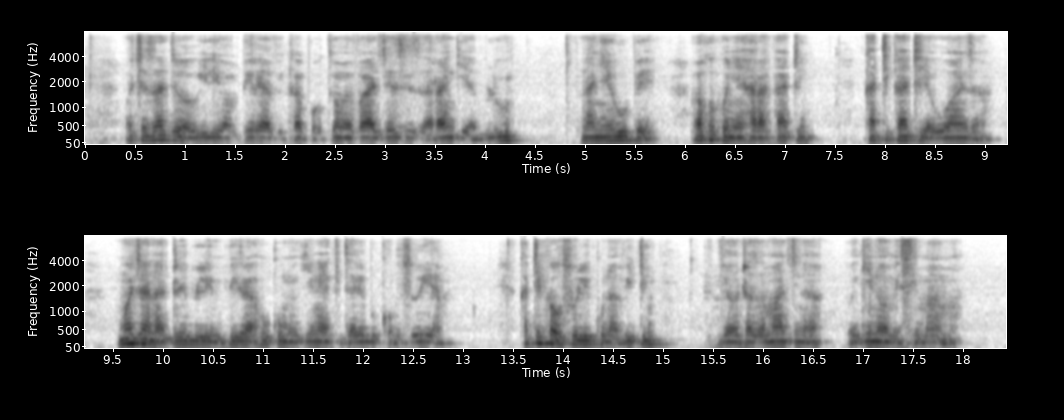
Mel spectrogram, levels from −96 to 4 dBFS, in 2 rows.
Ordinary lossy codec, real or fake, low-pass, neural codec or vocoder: AAC, 32 kbps; real; 7.2 kHz; none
